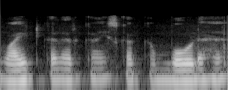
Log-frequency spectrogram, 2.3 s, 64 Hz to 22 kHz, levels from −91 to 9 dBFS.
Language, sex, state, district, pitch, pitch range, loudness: Hindi, male, Jharkhand, Deoghar, 125 Hz, 120-130 Hz, -20 LUFS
